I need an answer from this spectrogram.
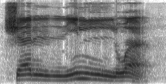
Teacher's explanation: Lam sukun seperti yang sudah kita sampaikan, ditekan membacanya. Syarril wa, tidak ditahan.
